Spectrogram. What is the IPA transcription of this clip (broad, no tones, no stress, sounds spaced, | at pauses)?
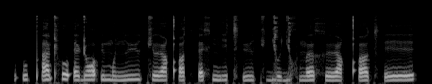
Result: ʔ u pʼ a ʈʰ o ʔ ɛ ɖ ɔ ʔ y m o ɲ yː c øː qʼ o t͡sʼ ɛ x ŋ i t͡sʼ yː c ɟ ʊː ɟ o x m œ x øː qʼ u t͡sʼ ɪː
